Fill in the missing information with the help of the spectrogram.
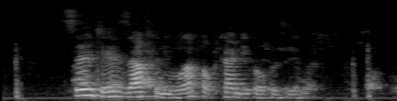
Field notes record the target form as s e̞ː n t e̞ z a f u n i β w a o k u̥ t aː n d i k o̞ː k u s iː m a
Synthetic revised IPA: s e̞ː n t e̞ z a f u n i β w a o k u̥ t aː n d i k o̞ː k u z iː m a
